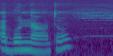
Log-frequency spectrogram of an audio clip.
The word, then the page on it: abbonato: /ab.bo.ˈna.to/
